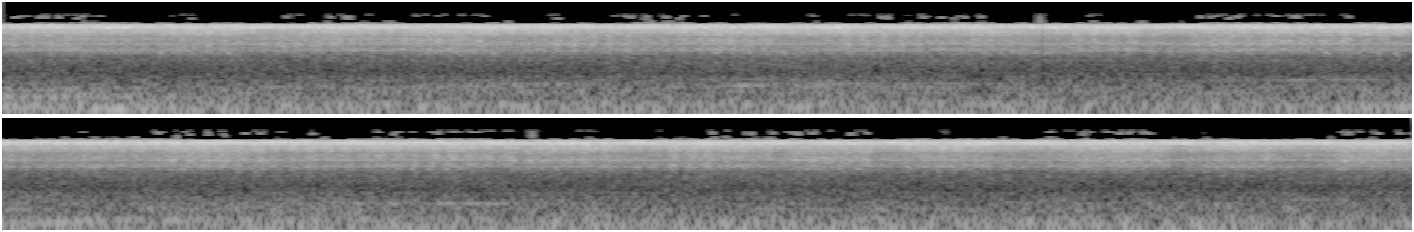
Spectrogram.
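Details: Evening chorus of male cicadas in Georgia, USA, on a summer night, singing to attract females: a steady, high, hissing buzz that never pauses, with occasional faint lower tones beneath.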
